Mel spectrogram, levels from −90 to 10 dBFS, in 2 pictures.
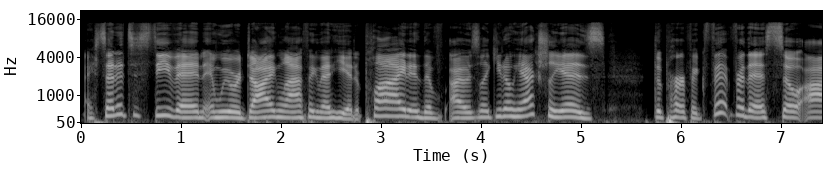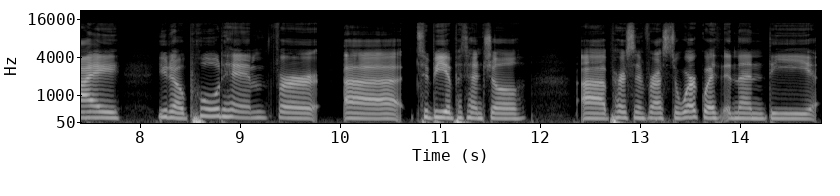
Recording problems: none

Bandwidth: 14 kHz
